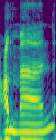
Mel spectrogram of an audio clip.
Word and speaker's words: Amman: Oh, Amman is how you pronounce it in Arabic.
